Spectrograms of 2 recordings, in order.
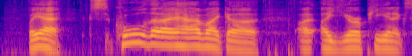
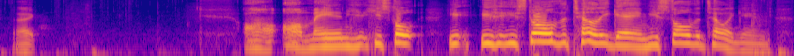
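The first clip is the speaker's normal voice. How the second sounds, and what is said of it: Poor put-on British accent. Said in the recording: “That was a terrible British impression.”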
